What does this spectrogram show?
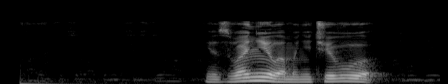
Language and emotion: Russian, angry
